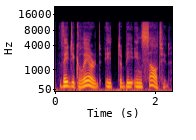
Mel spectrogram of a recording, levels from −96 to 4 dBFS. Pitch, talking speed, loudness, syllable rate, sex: 150 Hz, 155 wpm, -17 LUFS, 4.7 syllables/s, male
